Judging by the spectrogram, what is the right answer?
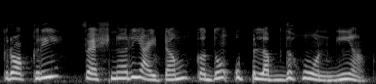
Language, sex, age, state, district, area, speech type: Punjabi, female, 18-30, Punjab, Tarn Taran, urban, read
